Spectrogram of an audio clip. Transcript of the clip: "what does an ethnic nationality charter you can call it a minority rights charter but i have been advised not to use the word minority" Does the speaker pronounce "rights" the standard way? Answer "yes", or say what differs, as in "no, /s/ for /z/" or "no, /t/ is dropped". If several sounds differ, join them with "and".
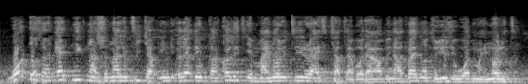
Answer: no, /s/ is dropped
